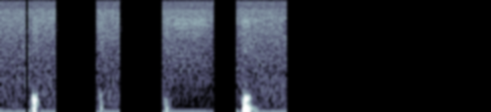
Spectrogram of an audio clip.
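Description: Near silence, broken by about five faint, dull low thumps in the first second and a half.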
